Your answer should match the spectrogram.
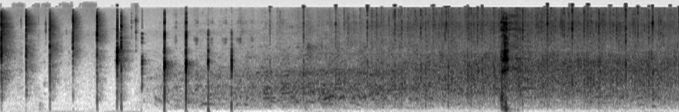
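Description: A handful of separate claps come faster and faster, then merge into steady, loud crowd applause that carries on to the end, with one sharp louder clap partway through.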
